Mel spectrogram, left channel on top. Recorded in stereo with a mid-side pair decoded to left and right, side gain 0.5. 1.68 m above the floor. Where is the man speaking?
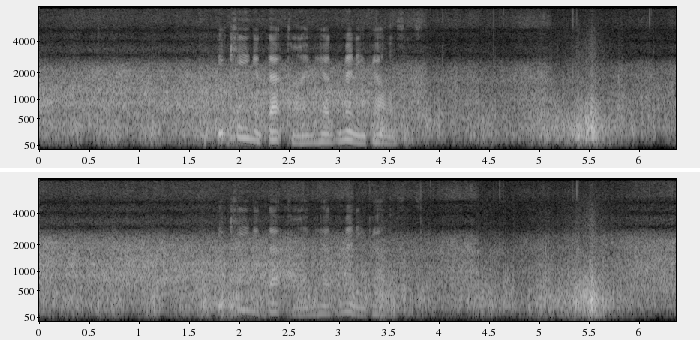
50° left.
